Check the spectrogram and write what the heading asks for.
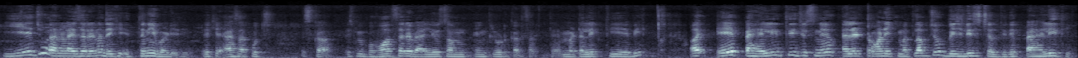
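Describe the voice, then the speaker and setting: A man's voice: on the high side, a little hiss or hum. A man teaching a casual computer basics class, chatty, often checking in with the listener and restarting his words. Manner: chatty, repeats "theek hai" and "dekhiye", frequent restarts. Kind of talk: casual Hindi tutorial lecture.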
